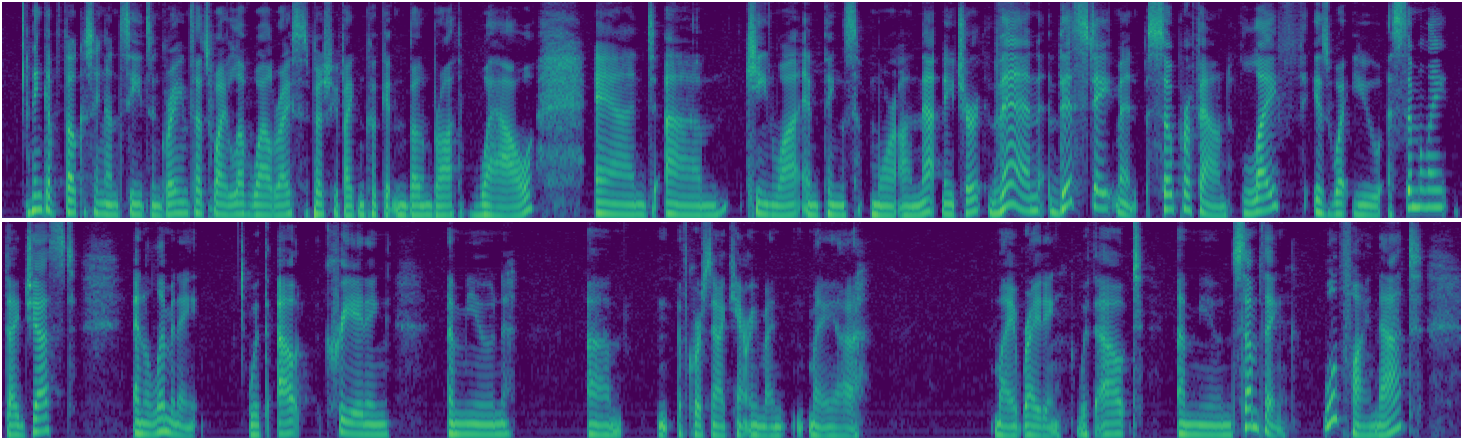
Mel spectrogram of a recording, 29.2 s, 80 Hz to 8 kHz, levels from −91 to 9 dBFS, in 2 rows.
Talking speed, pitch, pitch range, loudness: 140 wpm, 135 Hz, 125-170 Hz, -24 LUFS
